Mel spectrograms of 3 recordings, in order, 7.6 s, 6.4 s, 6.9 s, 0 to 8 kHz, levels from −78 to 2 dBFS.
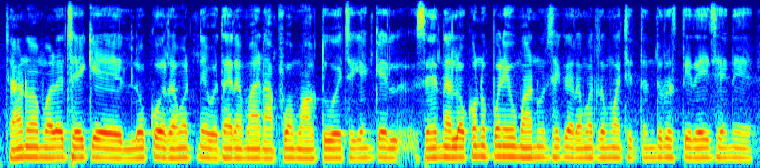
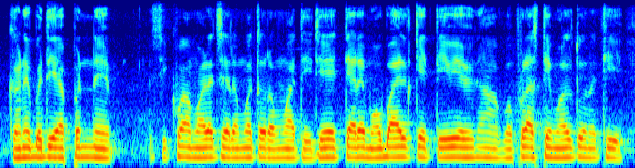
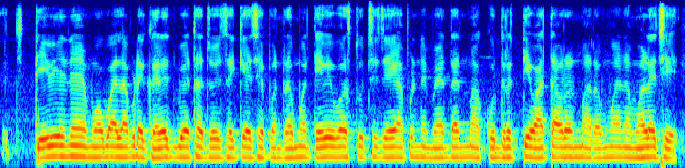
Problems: none marked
